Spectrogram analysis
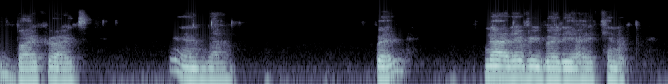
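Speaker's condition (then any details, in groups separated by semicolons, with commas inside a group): Parkinson's disease; young onset, deep brain stimulation surgery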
